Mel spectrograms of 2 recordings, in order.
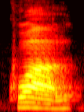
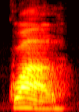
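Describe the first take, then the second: Both takes have the same delivery.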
